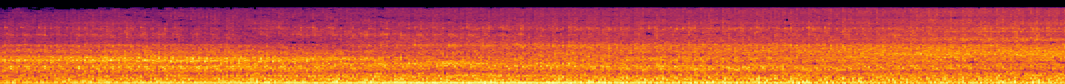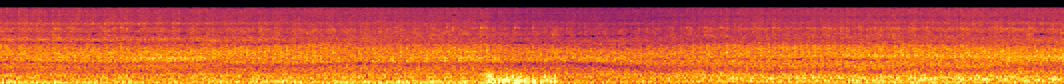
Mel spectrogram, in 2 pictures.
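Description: Engine of an asphalt tank truck running steadily at idle, a continuous low hum. About three-quarters through there is a brief louder low rumble.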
